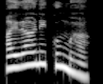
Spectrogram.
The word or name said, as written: ಅಯ್ರಾಣಿಕುಂಭ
